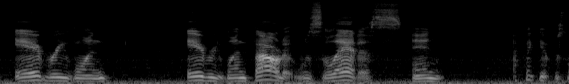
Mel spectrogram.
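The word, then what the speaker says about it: Lettice: was all right everyone everyone thought it was lettuce and i think it was laura lee told me that's how it's pronounced i was going to call her latisse i might i might call her latisse anyway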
